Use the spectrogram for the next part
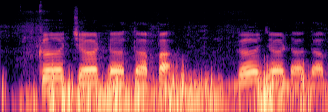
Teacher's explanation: ಕಡಿಮೆ ಉಸಿರು ಕೊಟ್ಟು ಉಚ್ಚರಿಸಲಾಗುವಂತಹ ವ್ಯಂಜನಗಳನ್ನ ಅಲ್ಪಪ್ರಾಣಾಕ್ಷರಗಳು ಅಂತ ಕರೀತೀವಿ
